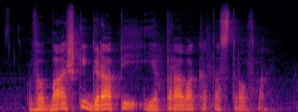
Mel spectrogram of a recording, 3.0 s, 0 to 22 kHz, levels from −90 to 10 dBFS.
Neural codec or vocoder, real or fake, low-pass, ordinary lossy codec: vocoder, 44.1 kHz, 128 mel bands every 256 samples, BigVGAN v2; fake; 19.8 kHz; none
